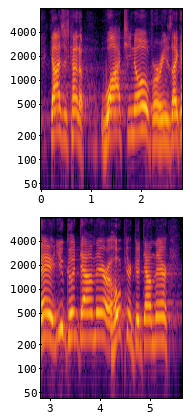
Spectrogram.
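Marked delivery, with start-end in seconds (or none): 2.8-5.4 mock sarcastic, reassuring tone. Imitating a distant god checking on people below: imitating a sarcastic god. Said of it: "with that sarcastic thumbs up".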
